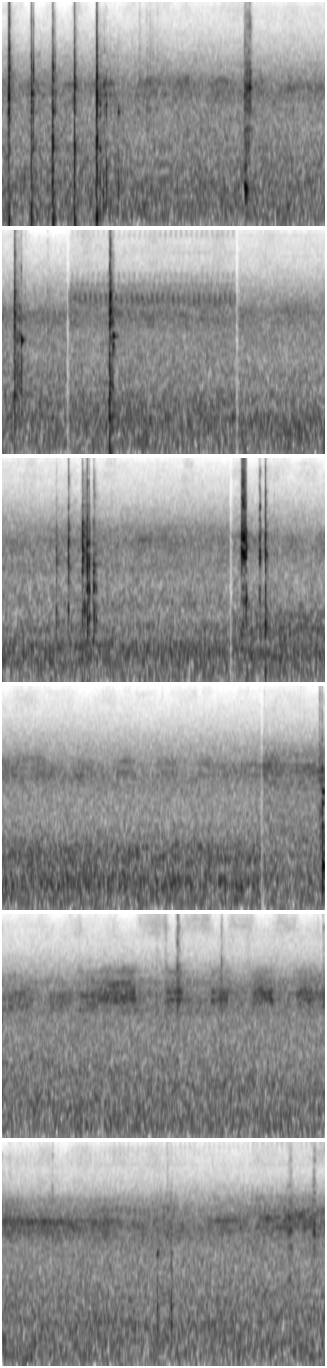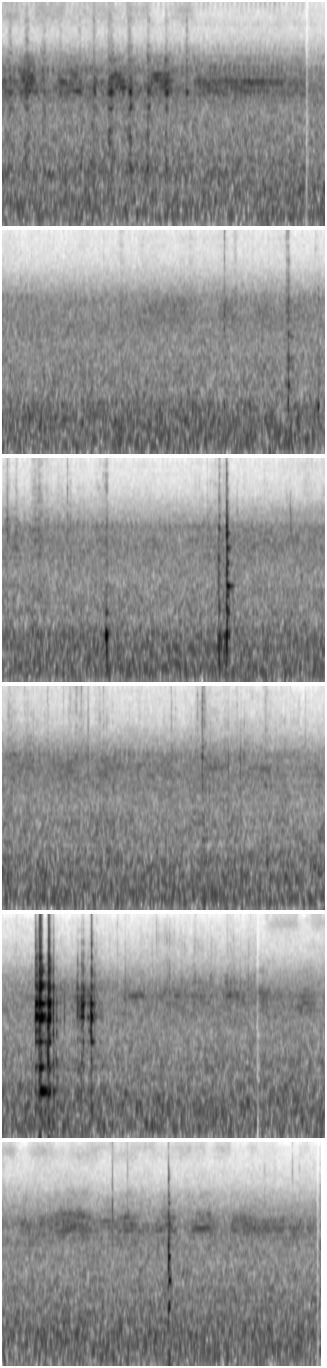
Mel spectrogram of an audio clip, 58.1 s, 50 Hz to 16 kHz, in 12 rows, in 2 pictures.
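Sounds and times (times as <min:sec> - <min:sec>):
mountain stream rushing: 0:00.0 - 0:58.0.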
